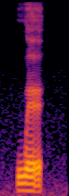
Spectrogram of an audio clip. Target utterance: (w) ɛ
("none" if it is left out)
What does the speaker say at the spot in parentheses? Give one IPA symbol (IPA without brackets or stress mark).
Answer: w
